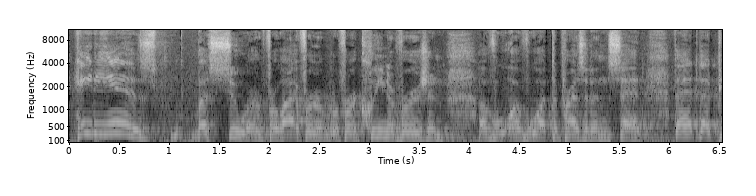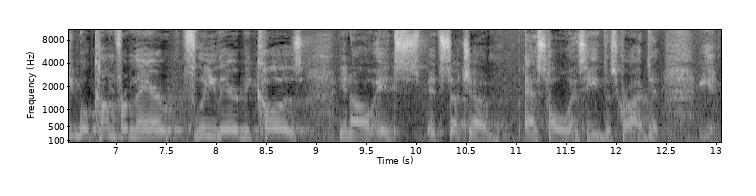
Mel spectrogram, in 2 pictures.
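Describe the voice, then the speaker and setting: A man's voice: high voice, sing-song, unhurried, a little mellow, slight background noise. A man hosting a TV studio interview, asking direct, probing questions. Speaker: TV host, interviewer.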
